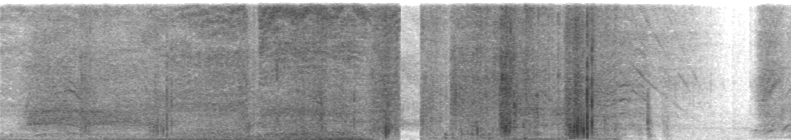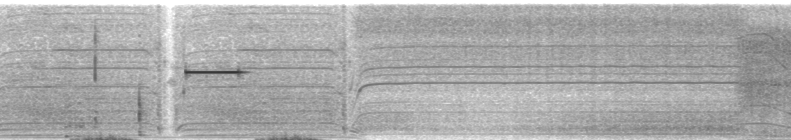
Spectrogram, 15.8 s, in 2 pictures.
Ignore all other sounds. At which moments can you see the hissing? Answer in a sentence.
You can hear the hissing from 0.0 to 3.8 s.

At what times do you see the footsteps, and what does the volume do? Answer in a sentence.
The footsteps can be heard from 0.7 to 6.2 s, getting louder.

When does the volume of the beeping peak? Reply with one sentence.
The loudest moment of the beeping is at 10 seconds.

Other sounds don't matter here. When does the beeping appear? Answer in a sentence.
The beeping can be heard from 2.5 to 3.2 s and from 8.6 to 10.4 s.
